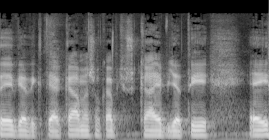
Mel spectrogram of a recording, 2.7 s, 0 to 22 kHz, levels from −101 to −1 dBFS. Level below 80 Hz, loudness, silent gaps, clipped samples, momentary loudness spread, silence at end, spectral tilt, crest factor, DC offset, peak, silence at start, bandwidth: -50 dBFS; -19 LUFS; none; under 0.1%; 6 LU; 0 s; -5 dB/octave; 16 dB; 0.2%; -4 dBFS; 0 s; 15.5 kHz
